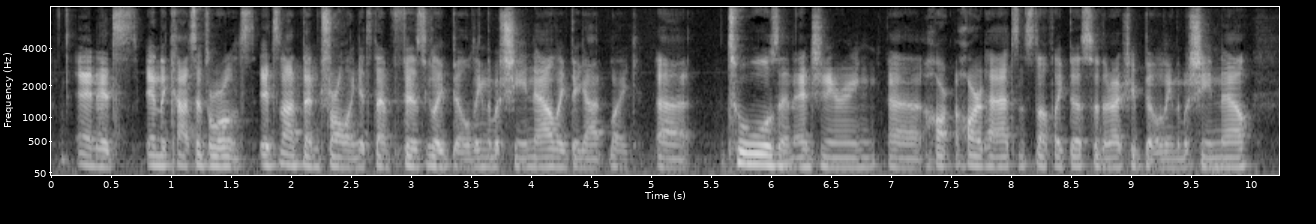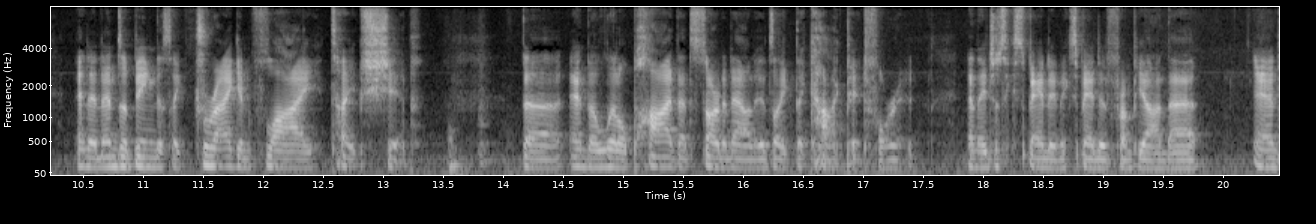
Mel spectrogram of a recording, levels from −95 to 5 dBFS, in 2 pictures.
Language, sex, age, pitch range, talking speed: English, male, 20-39, 115-135 Hz, 215 wpm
